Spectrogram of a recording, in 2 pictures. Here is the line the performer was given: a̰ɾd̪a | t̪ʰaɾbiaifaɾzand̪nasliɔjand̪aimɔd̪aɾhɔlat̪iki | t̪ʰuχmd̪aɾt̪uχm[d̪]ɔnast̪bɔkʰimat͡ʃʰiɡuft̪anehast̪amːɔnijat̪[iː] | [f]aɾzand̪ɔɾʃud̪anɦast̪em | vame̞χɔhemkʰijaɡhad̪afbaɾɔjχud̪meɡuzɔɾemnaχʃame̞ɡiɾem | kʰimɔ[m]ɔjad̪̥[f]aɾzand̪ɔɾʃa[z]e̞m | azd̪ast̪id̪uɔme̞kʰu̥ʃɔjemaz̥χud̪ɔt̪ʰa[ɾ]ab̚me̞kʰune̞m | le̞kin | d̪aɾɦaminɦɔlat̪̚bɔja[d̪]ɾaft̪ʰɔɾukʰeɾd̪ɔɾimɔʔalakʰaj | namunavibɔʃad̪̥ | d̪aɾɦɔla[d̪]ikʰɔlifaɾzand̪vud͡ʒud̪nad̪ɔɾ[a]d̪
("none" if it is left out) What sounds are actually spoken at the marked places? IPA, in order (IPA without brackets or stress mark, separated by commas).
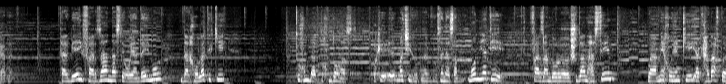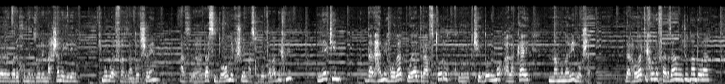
d̪, i, f, b, f, v, l, d̪, t̪, a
